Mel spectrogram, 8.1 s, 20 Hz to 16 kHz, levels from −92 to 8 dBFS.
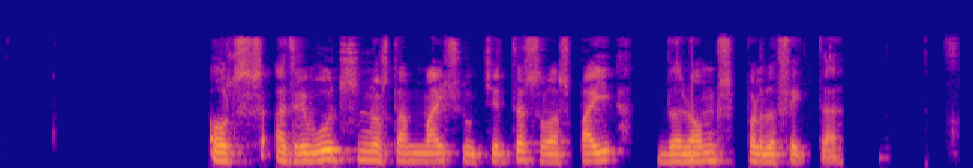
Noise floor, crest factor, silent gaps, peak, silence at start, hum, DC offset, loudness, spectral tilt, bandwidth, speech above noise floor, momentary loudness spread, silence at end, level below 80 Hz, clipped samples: under -90 dBFS; 18 dB; 4.77-4.83 s, 5.27-5.47 s, 6.13-6.22 s, 6.76-6.81 s; -6 dBFS; 1.75 s; none; under 0.1%; -23 LUFS; -5.5 dB/octave; 8 kHz; over 68 dB; 10 LU; 1.1 s; -62 dBFS; under 0.1%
